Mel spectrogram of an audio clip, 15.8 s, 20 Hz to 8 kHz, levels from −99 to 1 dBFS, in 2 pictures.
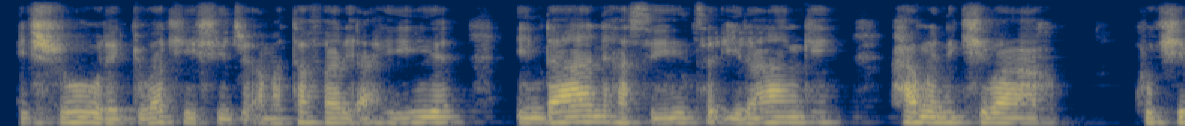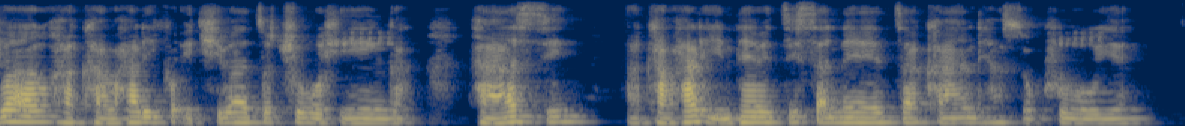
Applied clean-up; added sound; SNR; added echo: neural mask model DeepFilterNet 3.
